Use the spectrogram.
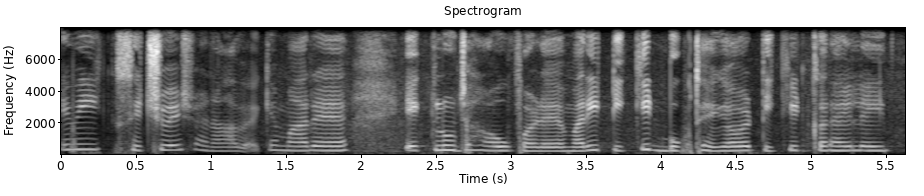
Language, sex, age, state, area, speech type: Gujarati, female, 18-30, Gujarat, urban, spontaneous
